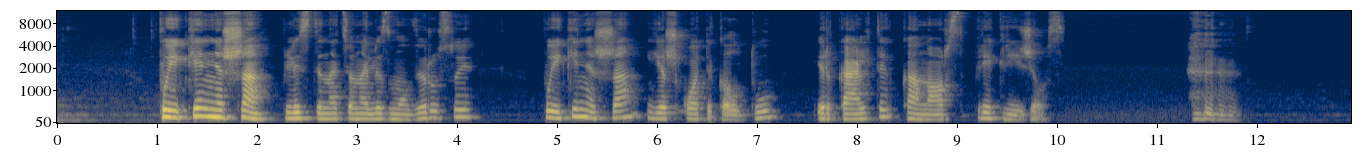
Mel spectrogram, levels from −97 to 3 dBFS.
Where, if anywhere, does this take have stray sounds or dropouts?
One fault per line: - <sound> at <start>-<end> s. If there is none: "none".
- laugh at 11.3-11.9 s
